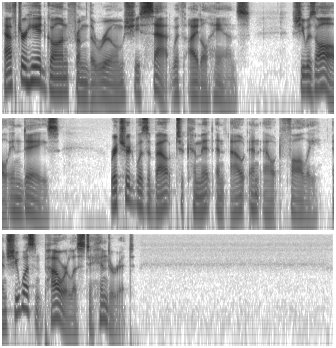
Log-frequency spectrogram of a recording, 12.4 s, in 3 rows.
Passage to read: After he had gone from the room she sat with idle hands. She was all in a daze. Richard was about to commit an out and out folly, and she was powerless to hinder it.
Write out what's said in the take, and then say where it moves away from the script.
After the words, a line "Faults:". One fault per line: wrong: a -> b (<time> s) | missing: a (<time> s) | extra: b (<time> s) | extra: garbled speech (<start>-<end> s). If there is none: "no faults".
After he had gone from the room she sat with idle hands. She was all in daze. Richard was about to commit an out and out folly, and she wasn't powerless to hinder it.
Faults:
missing: a (4.4 s)
wrong: was -> wasn't (8.5 s)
